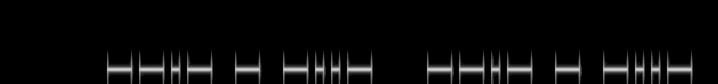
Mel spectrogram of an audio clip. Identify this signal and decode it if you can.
Morse code, heard as a keyed tone, about 15 wpm, 700 Hz. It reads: QTX QTX
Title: Q-Codes Repeated 3x 15wpm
